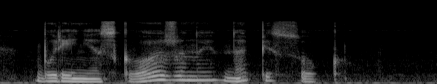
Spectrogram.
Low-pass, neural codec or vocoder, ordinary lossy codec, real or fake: none; none; none; real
